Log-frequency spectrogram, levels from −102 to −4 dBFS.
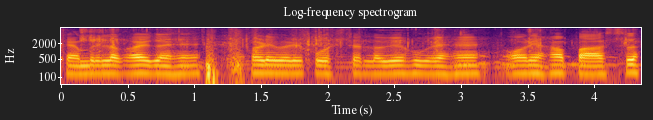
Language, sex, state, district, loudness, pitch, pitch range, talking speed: Hindi, male, Madhya Pradesh, Katni, -17 LUFS, 145 Hz, 140-145 Hz, 180 wpm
